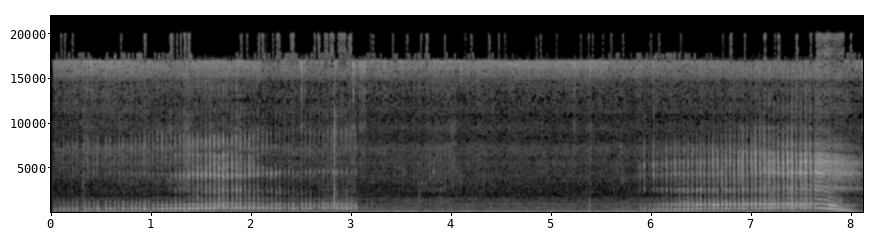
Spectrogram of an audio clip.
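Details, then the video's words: Stray cat making strange purring sounds: a rough, droning purr with a wavering tonal hum layered over it, fading in the middle and returning, ending in a falling whine; close and quiet. "Stray cat makes strange purring sounds."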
